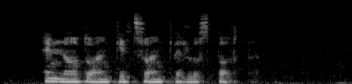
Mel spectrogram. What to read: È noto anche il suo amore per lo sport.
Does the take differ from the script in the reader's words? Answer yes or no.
yes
